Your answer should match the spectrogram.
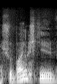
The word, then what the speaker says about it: Szubański: Magda Szubański, I believe it's correctly pronounced. – Correctly pronounced. Well done, Szubański.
